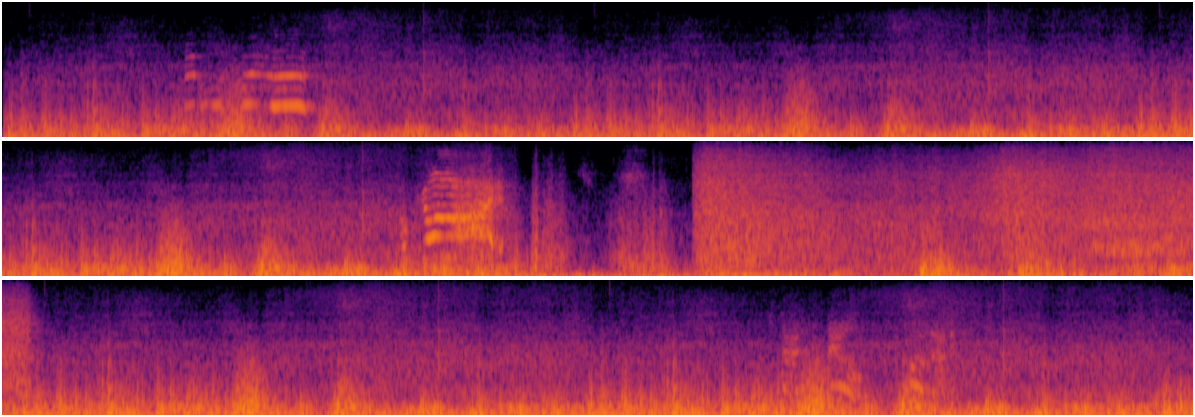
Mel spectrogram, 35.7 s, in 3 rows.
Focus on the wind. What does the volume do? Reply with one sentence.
The loudness of the wind goes up.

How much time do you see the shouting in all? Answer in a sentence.
You can hear the shouting for 4 seconds altogether.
